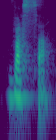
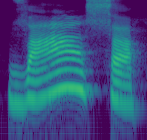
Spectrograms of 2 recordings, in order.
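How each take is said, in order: First: The first vowel is said short and quick. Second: The first vowel is drawn out long. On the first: The speaker calls it right. "É Wasser" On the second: The speaker calls it wrong. "Se você falar Wasser, a pessoa vai te entender, mas está errado"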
